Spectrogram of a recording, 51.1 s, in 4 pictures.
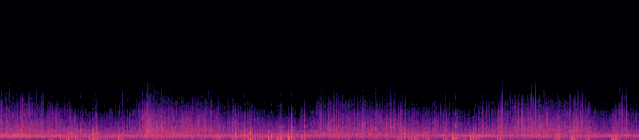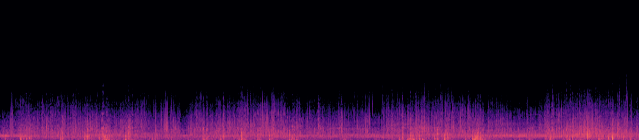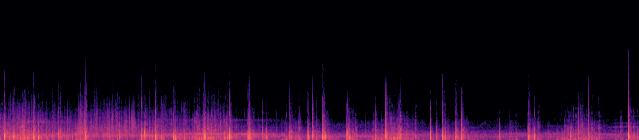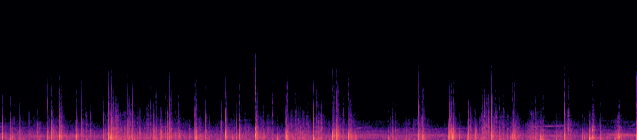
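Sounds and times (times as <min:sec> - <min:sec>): fireworks bangs and crackling: 0:00.0 - 0:51.0.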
